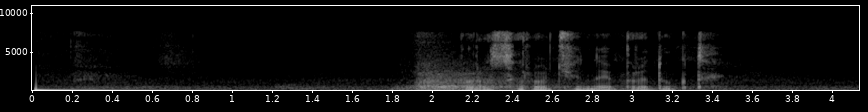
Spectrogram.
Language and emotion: Russian, neutral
